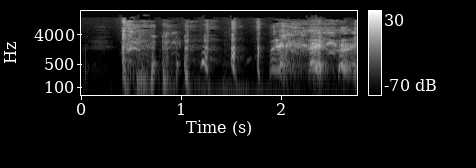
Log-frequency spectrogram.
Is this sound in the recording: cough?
yes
